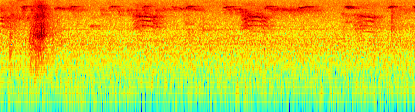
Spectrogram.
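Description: A bird calls three times, about two seconds apart, a short call of several stacked tones, over faint high chirps and a low steady hum. A brief rustle about a second in is the loudest sound.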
